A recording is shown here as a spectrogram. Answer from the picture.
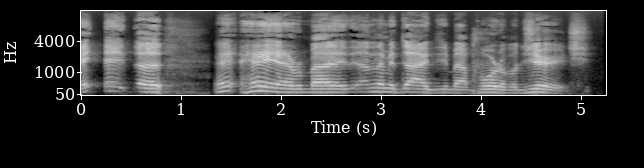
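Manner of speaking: put-on drunken delivery. Imitating how the other person opened a commercial, mimicking a drunk-sounding delivery. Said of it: "did you sound like you were drunk".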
